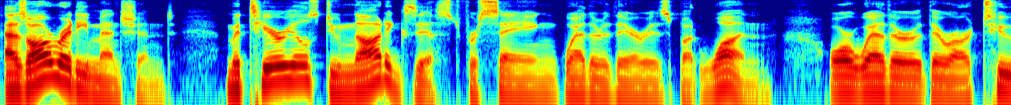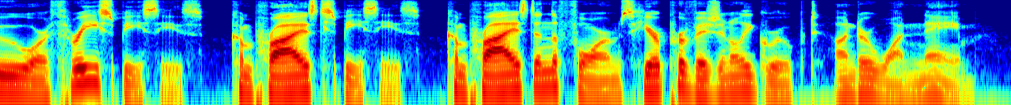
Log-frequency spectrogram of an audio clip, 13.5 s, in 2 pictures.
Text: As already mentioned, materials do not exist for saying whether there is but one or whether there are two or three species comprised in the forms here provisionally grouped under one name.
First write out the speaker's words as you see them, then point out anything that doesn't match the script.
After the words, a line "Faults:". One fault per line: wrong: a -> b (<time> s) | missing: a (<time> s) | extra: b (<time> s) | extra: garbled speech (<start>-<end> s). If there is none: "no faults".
As already mentioned, materials do not exist for saying whether there is but one or whether there are two or three species comprised species comprised in the forms here provisionally grouped under one name.
Faults:
extra: species comprised (8.9 s)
